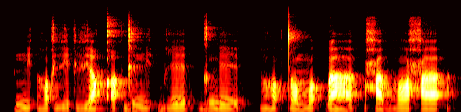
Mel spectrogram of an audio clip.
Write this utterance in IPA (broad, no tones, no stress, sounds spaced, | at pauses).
mʲ e ʔ ɦ ɒ ʔ vʲ e ʔ vʲ a qʼ a ʔ ɡ e mʲ e ʔ bʱ e | ɡ ə ŋ e | ɦ ɒ ʔ t ɒ m ɒ ʔ ɓ a | ħ a bʱ ɒ ħ a ʔ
